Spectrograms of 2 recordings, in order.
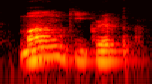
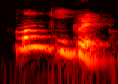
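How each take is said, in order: First: Said in the usual way. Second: High monkey voice, lightly done; mock ape voice; monkey impersonation. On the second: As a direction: say it like a playful monkey. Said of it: "That's my monkey impersonation".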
